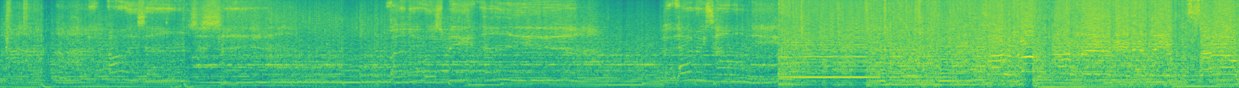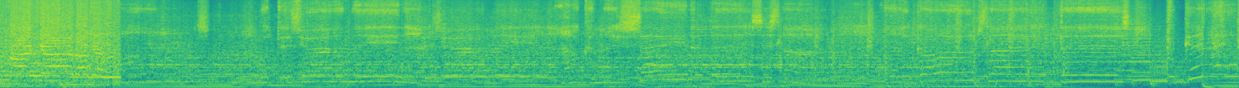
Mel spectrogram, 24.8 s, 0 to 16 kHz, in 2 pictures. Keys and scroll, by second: 14.1 Page_Down.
